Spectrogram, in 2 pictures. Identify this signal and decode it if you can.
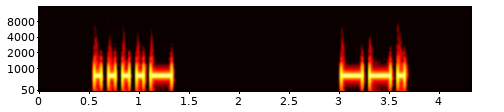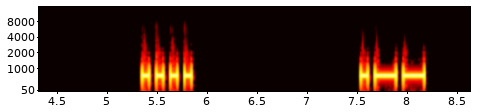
Morse code, heard as a keyed tone, about 17 wpm, spaced as for 5 wpm, 700 Hz. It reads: 4GHW
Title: USA Call Signs - 6 Characters - 8x Character Spacing - 17wpm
